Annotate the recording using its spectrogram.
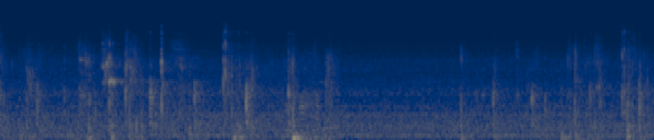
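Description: Table tennis rally: the celluloid-type plastic ball clicking off rackets and the table in a quick irregular series of sharp ticks, with a heavier thump about three seconds in. A steady low hum runs underneath.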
